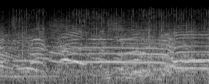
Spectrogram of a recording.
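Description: Overlapping shouts and calls from voices at a football game, some held for about half a second, picked up by the camcorder during the play.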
